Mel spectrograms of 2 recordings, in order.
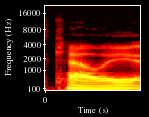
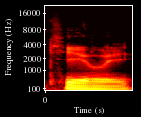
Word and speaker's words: Kelee: get through her head that it's Kelly and it's not Keely yeah she's always like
